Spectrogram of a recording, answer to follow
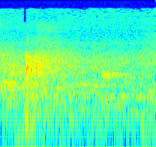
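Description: The tail of audience applause dies away in a large, echoing hall. A single sharp knock comes about a third of a second in, then only a faint murmur of voices.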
